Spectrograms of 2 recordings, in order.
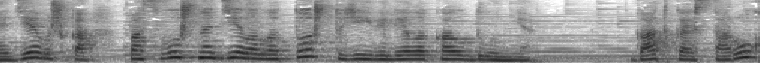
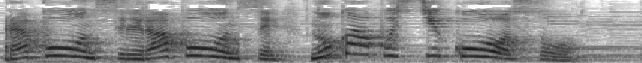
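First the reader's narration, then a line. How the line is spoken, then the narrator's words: Shouting. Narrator (Russian): Она кричала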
